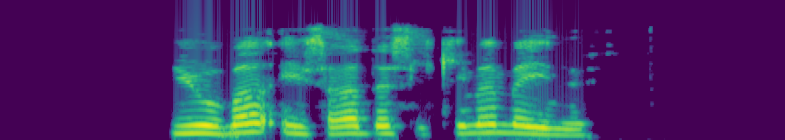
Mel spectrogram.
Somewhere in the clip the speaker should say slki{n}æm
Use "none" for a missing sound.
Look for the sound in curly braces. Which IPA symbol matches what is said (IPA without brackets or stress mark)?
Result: m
